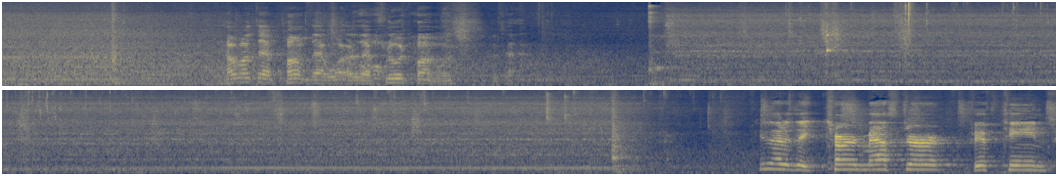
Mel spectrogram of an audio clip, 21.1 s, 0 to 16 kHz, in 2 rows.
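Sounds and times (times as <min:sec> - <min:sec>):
coolant pump humming: 0:00.0 - 0:03.0, 0:06.4 - 0:18.1.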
